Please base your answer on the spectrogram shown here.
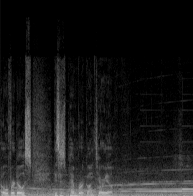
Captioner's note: none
